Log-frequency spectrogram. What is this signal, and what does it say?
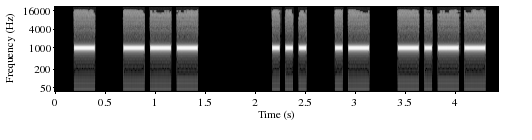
Morse code, heard as a keyed tone, about 18 wpm, spaced as for 15 wpm, 1000 Hz. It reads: TO SAY
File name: qotdfiles / 15wpm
